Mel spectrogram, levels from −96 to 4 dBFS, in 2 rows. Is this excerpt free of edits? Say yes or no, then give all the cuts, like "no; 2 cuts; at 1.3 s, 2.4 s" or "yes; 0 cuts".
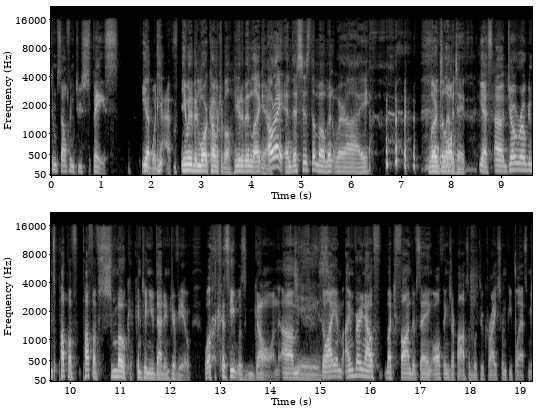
yes; 0 cuts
